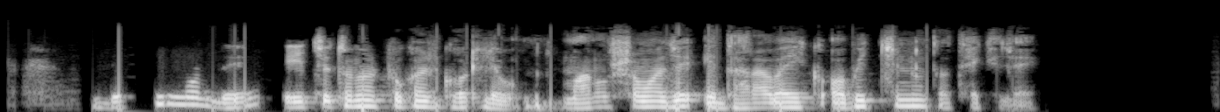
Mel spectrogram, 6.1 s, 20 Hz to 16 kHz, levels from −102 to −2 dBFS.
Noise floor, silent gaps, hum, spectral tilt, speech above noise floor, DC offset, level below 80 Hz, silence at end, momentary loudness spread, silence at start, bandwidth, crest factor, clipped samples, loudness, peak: under -90 dBFS; 0.41-0.45 s; none; -8 dB/octave; over 73 dB; under 0.1%; -44 dBFS; 0.95 s; 11 LU; 0.15 s; 7.2 kHz; 16 dB; under 0.1%; -17 LUFS; -2 dBFS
